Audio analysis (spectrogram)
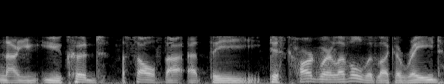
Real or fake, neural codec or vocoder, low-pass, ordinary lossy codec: fake; codec, 16 kHz, 16 kbps, FunCodec, trained on Chinese and English, 50 frames a second; 3.6 kHz; AAC, 24 kbps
